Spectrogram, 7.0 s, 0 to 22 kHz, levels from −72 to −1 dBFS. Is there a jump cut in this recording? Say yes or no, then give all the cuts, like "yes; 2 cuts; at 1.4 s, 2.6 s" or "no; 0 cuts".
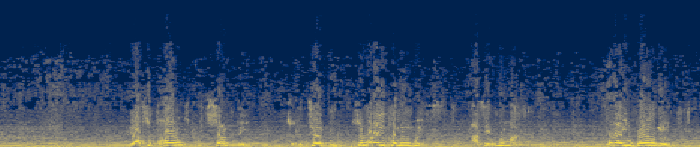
yes; 1 cut; at 1.2 s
